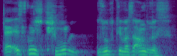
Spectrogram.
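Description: A man's voice: a little high, lively intonation, normal speed, a bit bright, breathy edge. A man in a video chat who confronts the streamer with insistent, accusing questions. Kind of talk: heated casual chat.

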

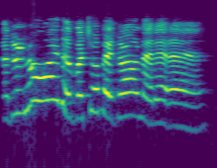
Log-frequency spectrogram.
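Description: Woman, Singaporean accent, very high voice, casual Singlish, lo-fi call audio. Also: very animated, fast talker. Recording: dull, lo-fi video call audio.

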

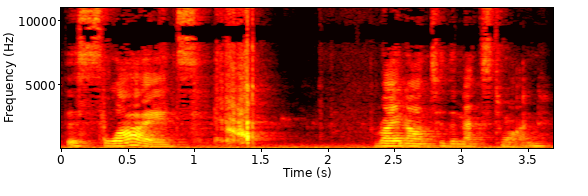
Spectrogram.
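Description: A woman who reviews craft products gives a relaxed, chatty demonstration at a tabletop indoors, her medium-pitched voice steady and unhurried. Small items click and rattle as she handles them. The mic sits at a distance in a roomy space, with faint background noise.

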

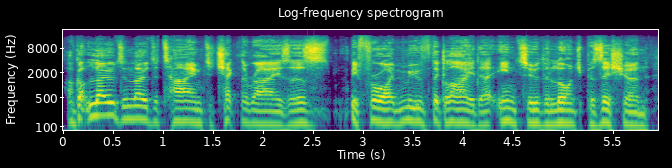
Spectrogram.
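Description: A middle-aged man giving a relaxed paragliding lesson step by step on an open hillside, wearing a clip-on mic. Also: medium pitch, normal speed, no echo. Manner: relaxed, chatty, explains step by step. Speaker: paragliding instructor. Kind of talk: outdoor tutorial. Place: open grassy hillside outdoors.

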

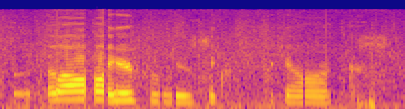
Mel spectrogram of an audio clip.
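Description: A woman giving casual, excitable, chatty commentary while playing a video game with friends. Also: a little high, fast, heavy background noise. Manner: excitable, chatty, prone to shouting out. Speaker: gaming commentator.

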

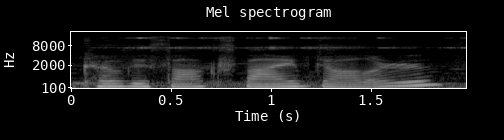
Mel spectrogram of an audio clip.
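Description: A woman's voice: on the low side, lively intonation, slow pace, music in the background. A middle-aged woman narrating a casual shop-with-me vlog in a department store, reading out product names and prices as she browses. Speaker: shopping vlogger. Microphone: handheld phone camera.

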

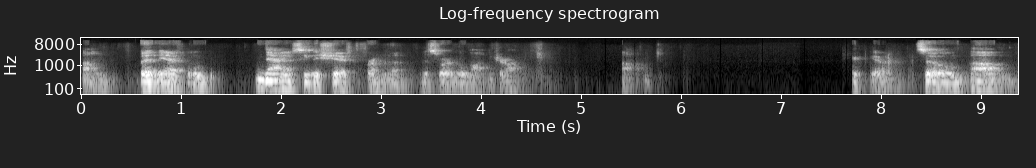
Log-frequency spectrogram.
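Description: A man presenting an architectural design at a public meeting, halting, with many fillers. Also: low voice, steady tone, creaky, darkish tone. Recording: echoey room with faint noise.

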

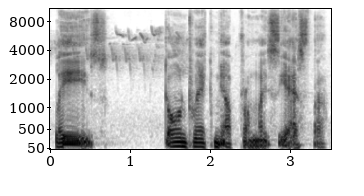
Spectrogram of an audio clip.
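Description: A man voicing a huge mischievous monkey god who speaks slowly and drowsily, teasing a proud prince in a storybook tale. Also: sits low, big pitch swings, creaky, slight background noise, pitched below the performer's own voice, exaggerated voice. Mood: sleepy teasing. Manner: slow, drowsy, mock-weary. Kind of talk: storybook narration.

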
